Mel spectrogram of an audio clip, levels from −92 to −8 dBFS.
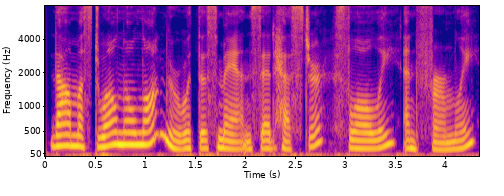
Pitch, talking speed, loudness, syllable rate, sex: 200 Hz, 180 wpm, -18 LUFS, 4.2 syllables/s, female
